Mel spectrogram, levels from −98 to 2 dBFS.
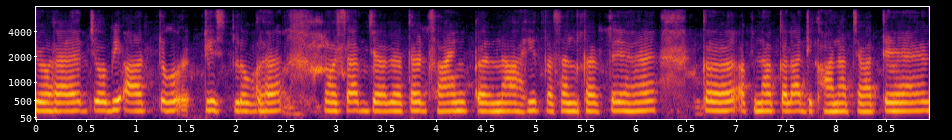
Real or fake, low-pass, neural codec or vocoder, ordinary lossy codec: fake; 7.2 kHz; codec, 24 kHz, 3 kbps, HILCodec; none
